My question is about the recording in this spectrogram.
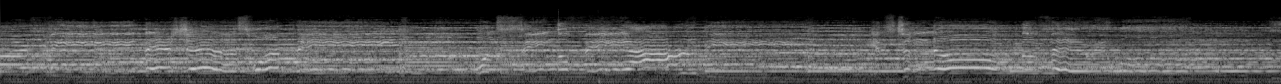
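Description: A song playing: a solo voice sings slow, long-held notes with vibrato over a steady accompaniment.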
